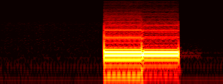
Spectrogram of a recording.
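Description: A loud, buzzy electronic tone, under a second long, starting about a second in, with a slight break halfway through, typical of a telephone line or meeting audio system.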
